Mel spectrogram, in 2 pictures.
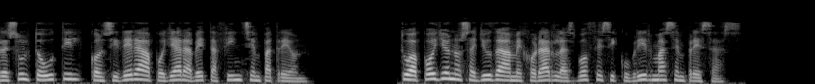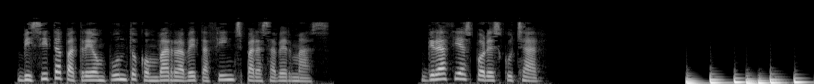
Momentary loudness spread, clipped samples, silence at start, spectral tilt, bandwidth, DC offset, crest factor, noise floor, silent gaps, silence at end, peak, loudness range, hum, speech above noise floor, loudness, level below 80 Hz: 14 LU; under 0.1%; 0 s; -6 dB/octave; 7.6 kHz; under 0.1%; 18 dB; under -90 dBFS; 3.22-3.92 s, 7.55-8.25 s, 11.59-12.29 s, 13.77-15.00 s; 0 s; 0 dBFS; 5 LU; none; over 68 dB; -20 LUFS; -22 dBFS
